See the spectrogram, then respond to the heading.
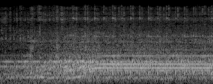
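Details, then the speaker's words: About 4-inch belt sander, unused for a while, test-fired after belt tension set via lever and dial: smooth, steady motor hum with even belt whir, no knocks or flapping; normal running. "yeah. Oh yeah. That's some sanding joy right there."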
